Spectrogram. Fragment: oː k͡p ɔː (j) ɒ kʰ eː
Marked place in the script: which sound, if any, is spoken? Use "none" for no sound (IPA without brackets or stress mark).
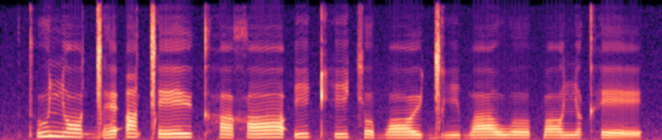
ɲ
